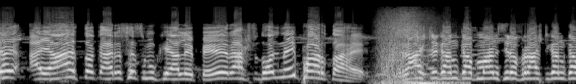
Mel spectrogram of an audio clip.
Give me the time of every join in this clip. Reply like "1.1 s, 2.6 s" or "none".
3.8 s

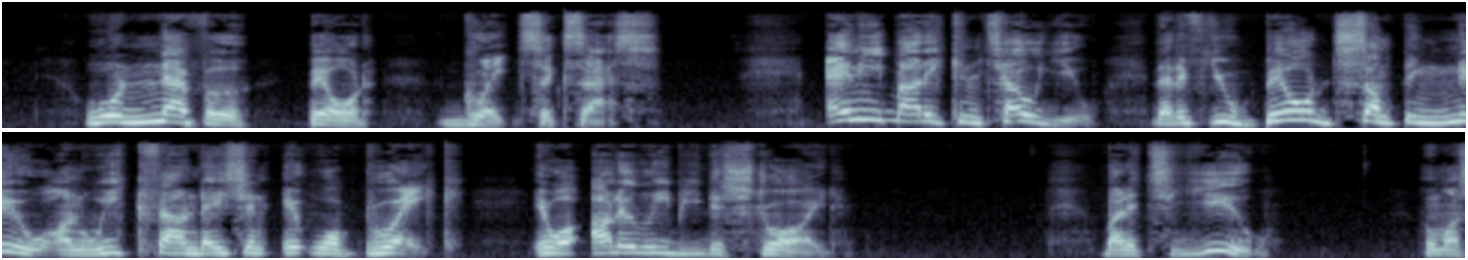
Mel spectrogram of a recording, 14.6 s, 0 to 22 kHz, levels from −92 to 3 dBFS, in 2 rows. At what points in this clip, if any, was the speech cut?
3.0 s

